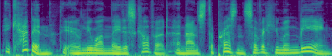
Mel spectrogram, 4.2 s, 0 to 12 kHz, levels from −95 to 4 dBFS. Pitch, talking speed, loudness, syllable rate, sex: 130 Hz, 200 wpm, -16 LUFS, 6.4 syllables/s, male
